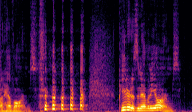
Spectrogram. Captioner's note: laughs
